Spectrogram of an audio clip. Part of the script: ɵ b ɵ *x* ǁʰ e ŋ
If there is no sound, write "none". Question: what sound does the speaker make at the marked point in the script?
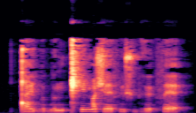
ŋ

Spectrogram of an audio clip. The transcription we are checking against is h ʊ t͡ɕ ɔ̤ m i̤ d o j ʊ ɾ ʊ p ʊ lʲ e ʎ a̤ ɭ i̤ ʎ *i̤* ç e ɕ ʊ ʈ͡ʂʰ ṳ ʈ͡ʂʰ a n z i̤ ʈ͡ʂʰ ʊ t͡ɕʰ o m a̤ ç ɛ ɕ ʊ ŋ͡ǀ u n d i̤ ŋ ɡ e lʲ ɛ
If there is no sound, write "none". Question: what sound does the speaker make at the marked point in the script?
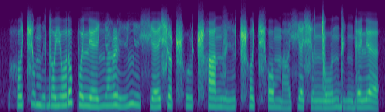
i̤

